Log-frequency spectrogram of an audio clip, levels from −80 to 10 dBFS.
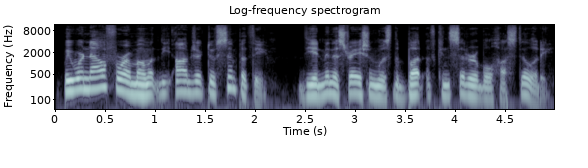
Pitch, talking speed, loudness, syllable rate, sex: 145 Hz, 215 wpm, -17 LUFS, 7.6 syllables/s, male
